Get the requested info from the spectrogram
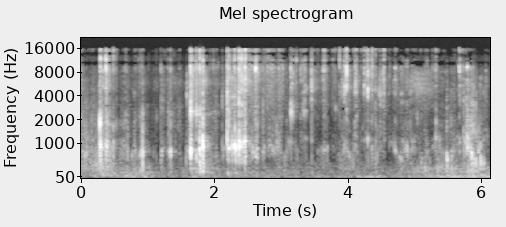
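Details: A learning Golden Retriever puppy, female, chews her frozen raw food meal inside; bright crunching bites come in rapid runs, then softer licking and smacking toward the end.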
